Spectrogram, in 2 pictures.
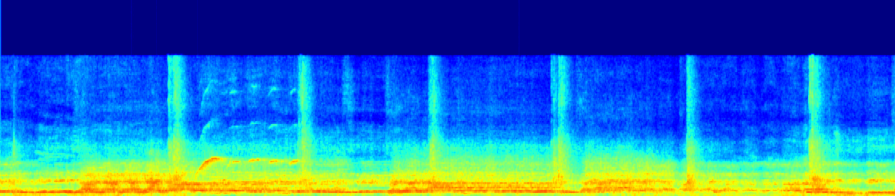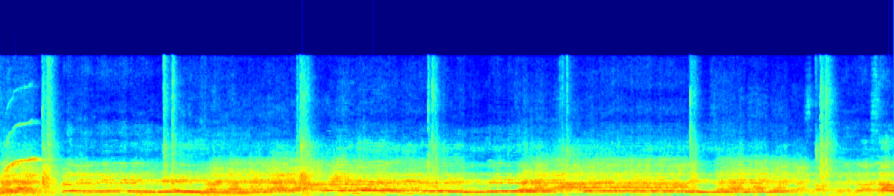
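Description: A group of male footballers singing a team chant together in harmony, with sharp beats about once a second. A high rising call cuts over the singing twice.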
